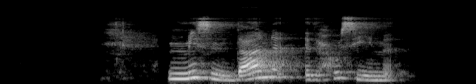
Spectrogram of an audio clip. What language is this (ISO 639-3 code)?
kab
